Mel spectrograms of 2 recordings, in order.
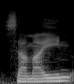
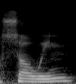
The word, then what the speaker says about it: Samhain: hizo interesarme particularmente en samaín o soin un término que voy a usar intercambiable porque es lo mismo soen es la pronunciación gaélica irlandesa de samaín samaín es como le llaman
